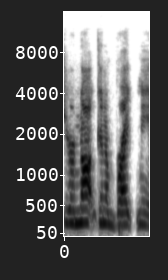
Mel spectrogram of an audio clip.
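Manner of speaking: ordinary talk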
